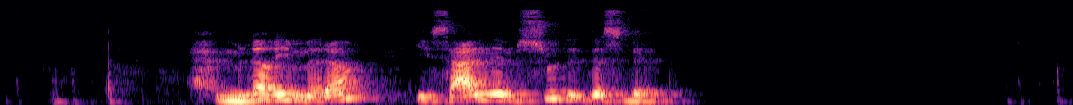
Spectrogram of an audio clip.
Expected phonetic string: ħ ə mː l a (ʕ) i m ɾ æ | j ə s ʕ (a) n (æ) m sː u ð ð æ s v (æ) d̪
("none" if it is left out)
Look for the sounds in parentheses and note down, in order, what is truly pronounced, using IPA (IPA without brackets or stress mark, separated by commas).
ʁ, a, æ, æ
